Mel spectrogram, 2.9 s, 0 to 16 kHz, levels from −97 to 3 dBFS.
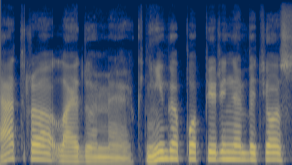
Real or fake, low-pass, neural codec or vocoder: fake; 14.4 kHz; autoencoder, 48 kHz, 128 numbers a frame, DAC-VAE, trained on Japanese speech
